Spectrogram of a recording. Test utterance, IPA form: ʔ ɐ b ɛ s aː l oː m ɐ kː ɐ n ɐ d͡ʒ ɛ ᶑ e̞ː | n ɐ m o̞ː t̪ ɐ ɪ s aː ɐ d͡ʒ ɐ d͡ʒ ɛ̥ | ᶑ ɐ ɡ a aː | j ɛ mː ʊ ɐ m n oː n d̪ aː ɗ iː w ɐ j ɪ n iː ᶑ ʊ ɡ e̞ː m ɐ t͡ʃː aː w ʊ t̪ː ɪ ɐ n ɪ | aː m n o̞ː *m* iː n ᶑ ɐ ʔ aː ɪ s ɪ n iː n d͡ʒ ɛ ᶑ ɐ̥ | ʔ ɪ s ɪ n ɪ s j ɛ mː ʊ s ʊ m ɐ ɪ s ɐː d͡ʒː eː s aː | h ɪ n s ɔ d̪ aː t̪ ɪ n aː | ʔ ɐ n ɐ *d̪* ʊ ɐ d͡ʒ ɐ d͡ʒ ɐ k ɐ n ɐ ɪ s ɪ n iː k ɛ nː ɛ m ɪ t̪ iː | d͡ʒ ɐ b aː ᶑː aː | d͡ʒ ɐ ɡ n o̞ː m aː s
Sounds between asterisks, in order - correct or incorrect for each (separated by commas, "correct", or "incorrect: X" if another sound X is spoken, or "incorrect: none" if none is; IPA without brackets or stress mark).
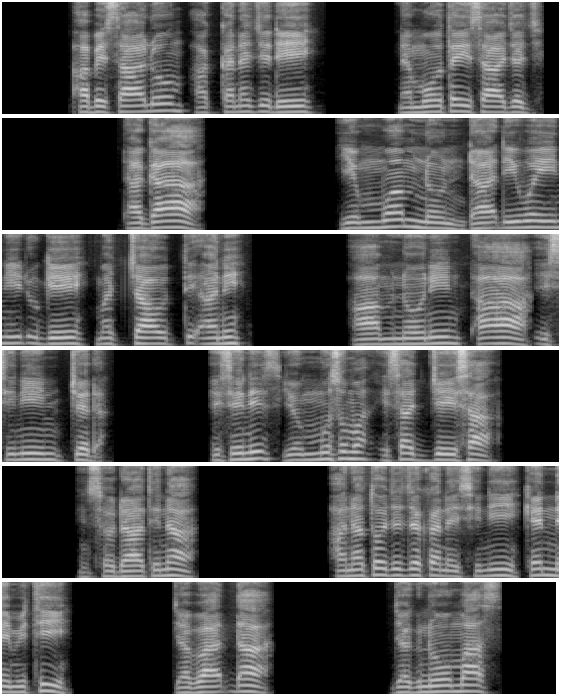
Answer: incorrect: n, incorrect: t̪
